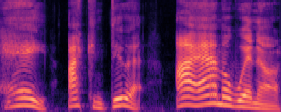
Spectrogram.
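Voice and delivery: put-on slight American accent. Acting out a pep talk to oneself, in a slight american accent. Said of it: "in a slightly American accent".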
